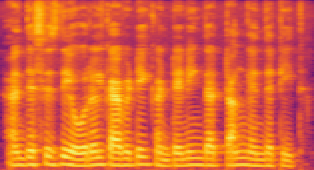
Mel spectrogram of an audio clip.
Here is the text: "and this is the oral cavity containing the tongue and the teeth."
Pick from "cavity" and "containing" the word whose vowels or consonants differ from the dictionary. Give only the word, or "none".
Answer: none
